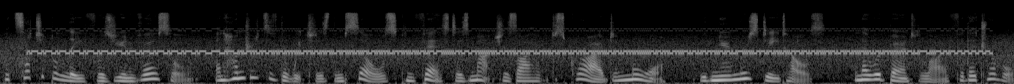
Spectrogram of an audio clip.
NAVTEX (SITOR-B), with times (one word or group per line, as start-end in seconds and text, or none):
2.5-3.6 97613
3.5-4.5 01356
4.3-5.3 94903
5.2-6.1 72017
6.0-7.0 67047
6.8-7.8 25626
7.7-8.7 23271
8.5-9.5 38542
